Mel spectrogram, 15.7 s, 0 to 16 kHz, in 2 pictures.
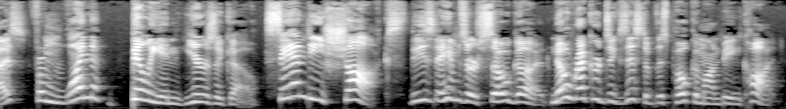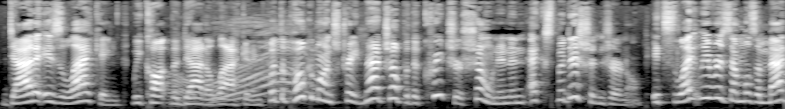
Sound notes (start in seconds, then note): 10.5 "oh brother this guy stinks" audio plays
